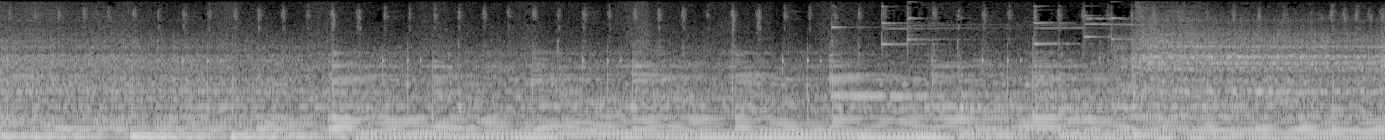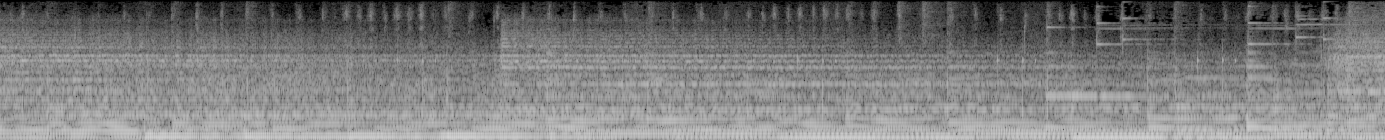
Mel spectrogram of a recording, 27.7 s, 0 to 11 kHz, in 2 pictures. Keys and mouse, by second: 6.4 shift+click, 6.9 shift+a, 12.2 s, 13.4 g, 16.0 Tab, 16.8 click, 17.3 x, 18.5 Tab, 19.3 click, 20.2 e.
